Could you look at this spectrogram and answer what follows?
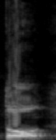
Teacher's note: जब आप इसको उच्चारण करेंगे अपने मुख से तो त हो गया, थ हो गया जो जीहवा आपकी है ना आपके दांत पर लग रही है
